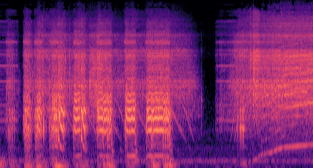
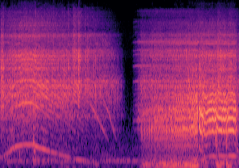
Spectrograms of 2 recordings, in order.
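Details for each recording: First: Traxxas Slash no-prep RC car motor with pinion removed, unloaded at part throttle: quick high electric whine blips, then clean spin-up to a steady even tone without rattle; normal, though full throttle reveals a suspected burnt-out motor. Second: Motor in a Traxxas Slash no-prep street build, pinion removed: smooth spin-up whine, then at full throttle a harsh ragged rattle and buzz; motor believed burnt out and needing replacement.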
